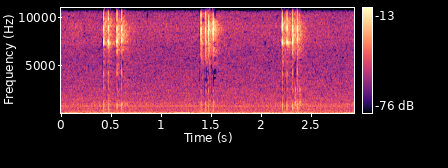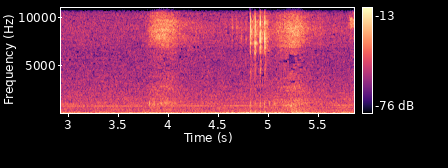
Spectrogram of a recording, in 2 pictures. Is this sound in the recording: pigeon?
no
